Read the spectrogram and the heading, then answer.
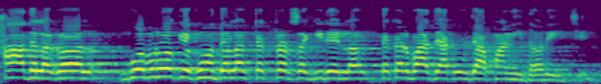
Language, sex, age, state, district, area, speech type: Maithili, female, 60+, Bihar, Supaul, rural, spontaneous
